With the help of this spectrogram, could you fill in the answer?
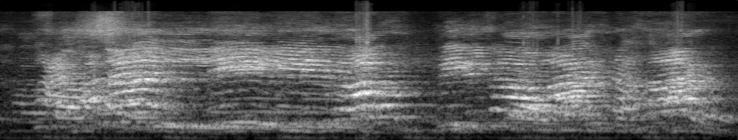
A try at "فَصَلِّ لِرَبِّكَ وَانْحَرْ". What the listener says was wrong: فصلي صلي বলা যাবে না সল্লি সল্লি সিন হলে সাল্লি হবে আর সাদ হবে সল্লি فصلي لربك وانحر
